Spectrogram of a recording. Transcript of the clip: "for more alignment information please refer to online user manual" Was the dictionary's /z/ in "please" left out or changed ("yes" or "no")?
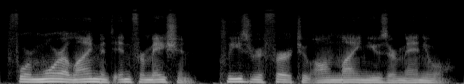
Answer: no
